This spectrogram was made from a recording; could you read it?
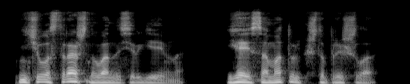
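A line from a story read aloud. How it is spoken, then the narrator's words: Plain. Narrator (Russian): ответила она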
